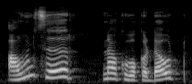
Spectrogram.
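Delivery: sudden startled outcry; sudden shout. Acted. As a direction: burst out as if a thought just struck her. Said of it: "గట్టిగా అరుస్తున్నట్టు అంది".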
